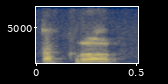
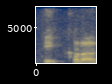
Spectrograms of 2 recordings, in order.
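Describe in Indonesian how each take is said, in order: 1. Vokal pertama terdengar seperti 'a'. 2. Vokal pertama terdengar seperti 'i'. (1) "dia takrar" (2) "bukan tikrar"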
